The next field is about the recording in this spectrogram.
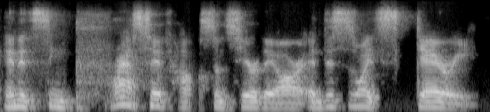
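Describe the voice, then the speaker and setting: Impassioned man at mid pitch. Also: normal speed, fairly bright tone, breathy edge. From Thailand. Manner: impassioned, acts out quoted speakers. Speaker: co-host. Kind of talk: book discussion chat.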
